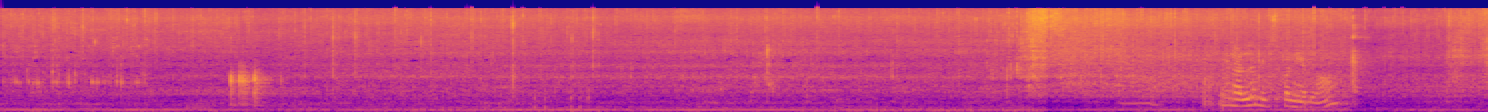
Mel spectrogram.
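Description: Onions, green chillies and masala paste sizzling in hot coconut oil in a clay pot while being stirred. About ten seconds in, a louder rushing hiss as liquid from the mixer jar is poured into the hot pot.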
